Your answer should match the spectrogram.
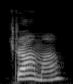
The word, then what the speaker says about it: Drama: Drama is simply das Drama. You just have to make the word drama more German. Das Drama. So roll your R's.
